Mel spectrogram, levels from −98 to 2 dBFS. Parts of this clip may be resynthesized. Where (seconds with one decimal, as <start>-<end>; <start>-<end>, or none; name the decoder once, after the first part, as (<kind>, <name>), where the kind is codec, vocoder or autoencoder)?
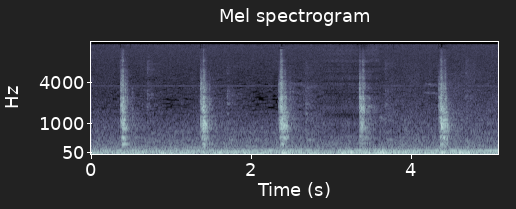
2.9-3.6 (codec, SNAC)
